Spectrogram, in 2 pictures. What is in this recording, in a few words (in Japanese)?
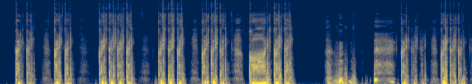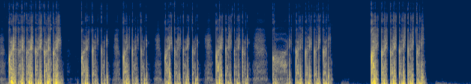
カリカリ ふつう, オノマトペ, 左耳; 乳首オナ指示でカリカリタイムちょっぴりハードモード; 上官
